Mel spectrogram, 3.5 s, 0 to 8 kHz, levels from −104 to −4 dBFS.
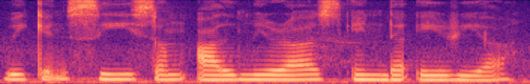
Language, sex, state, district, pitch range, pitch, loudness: English, female, Assam, Kamrup Metropolitan, 165-180 Hz, 170 Hz, -18 LUFS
